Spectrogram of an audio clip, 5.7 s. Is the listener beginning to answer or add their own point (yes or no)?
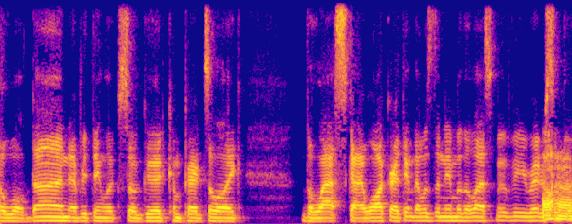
yes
